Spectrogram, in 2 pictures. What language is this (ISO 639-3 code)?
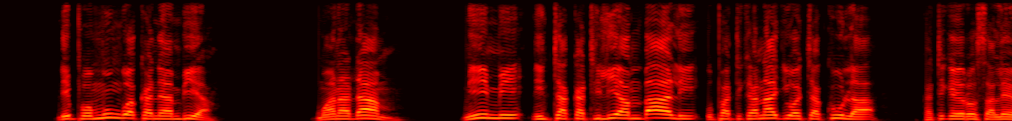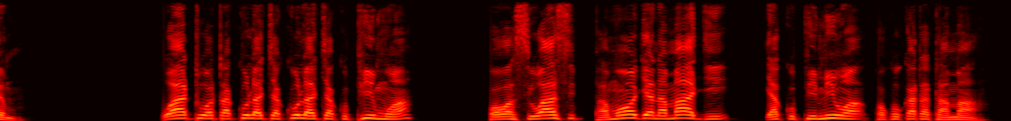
swa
